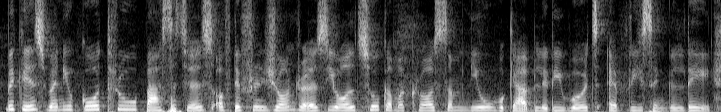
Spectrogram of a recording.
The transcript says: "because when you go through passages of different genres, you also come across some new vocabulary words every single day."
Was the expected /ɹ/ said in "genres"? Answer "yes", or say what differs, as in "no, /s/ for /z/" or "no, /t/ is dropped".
yes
